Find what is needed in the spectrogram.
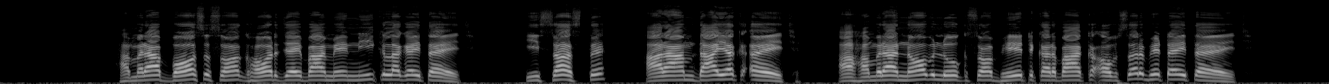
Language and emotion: Maithili, happy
